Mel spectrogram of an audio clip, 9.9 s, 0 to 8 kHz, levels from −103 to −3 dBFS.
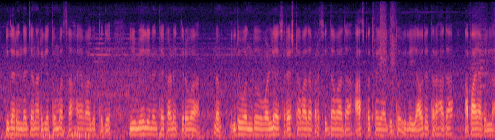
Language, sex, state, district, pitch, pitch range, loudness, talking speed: Kannada, male, Karnataka, Shimoga, 120 Hz, 120-125 Hz, -29 LUFS, 115 wpm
